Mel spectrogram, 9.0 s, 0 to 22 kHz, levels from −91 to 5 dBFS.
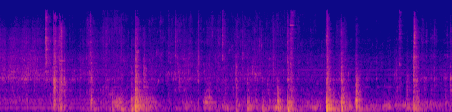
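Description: The clip is a recording of sounds, and nothing is technically wrong with it.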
